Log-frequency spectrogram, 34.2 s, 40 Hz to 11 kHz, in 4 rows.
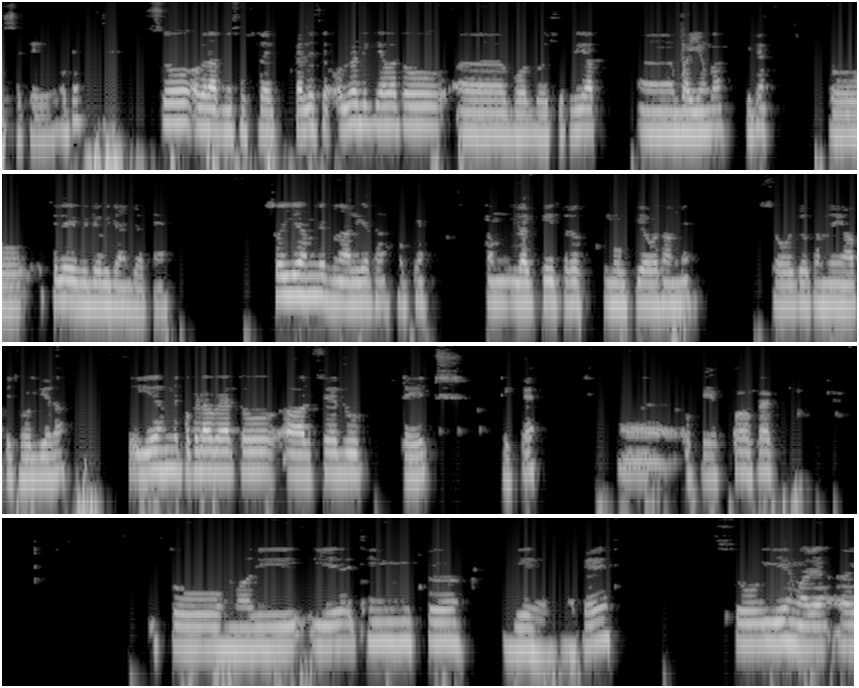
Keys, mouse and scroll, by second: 10.8-11.5 scroll up 3, 11.5-13.2 middle drag, 13.2 KP_1, 13.8-14.3 scroll down 2, 14.3 shift+middle click, 14.6-15.1 scroll up 1, 15.1 shift+z, 16.2 shift+click, 16.3 shift+z, 16.7-17.0 scroll up 1, 17.0 Tab, 17.5-19.7 shift+middle drag, 19.7-21.0 scroll down 1, 21.0 r, 23.0-25.0 middle drag, 25.0 KP_1, 25.7-26.6 scroll up 1, 26.6 shift+middle click, 27.0-28.2 scroll up 1, 28.2 shift+middle click, 29.0 click, 29.8 KP_3, 31.3 click, 33.4 KP_1.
